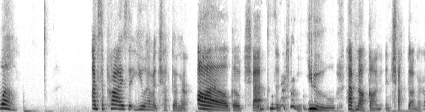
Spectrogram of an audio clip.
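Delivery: snide, snarky, sniping tone. Retelling what a friend said on the show: imitating Randy being snarky. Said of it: "her friend Randy got a little bit, like, snarky".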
